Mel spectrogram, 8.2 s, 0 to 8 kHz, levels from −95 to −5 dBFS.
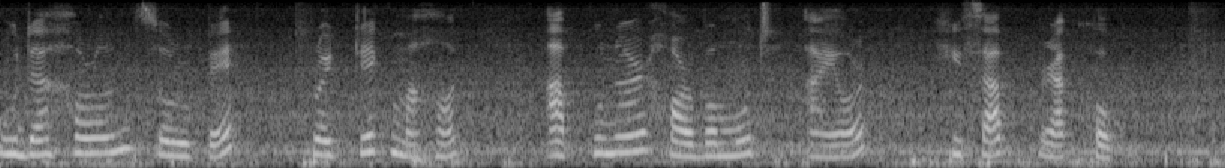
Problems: background sounds at intervals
